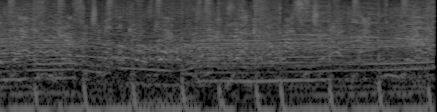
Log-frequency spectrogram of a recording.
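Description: A Volkswagen Corrado races in the video game Forza Horizon, its engine holding a steady loud drone with rising and falling gear pitches and tire squeal, continuous and close throughout.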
